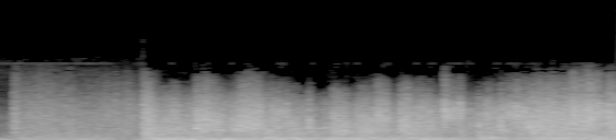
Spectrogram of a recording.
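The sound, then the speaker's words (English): Heavy naval gunfire on the warship Amethyst under attack as one of its gun turrets is hit: a low rumble breaks into a sudden, loud, sustained roar of blasts. “The Amethyst comes under a fresh onslaught. As the Amethyst returns fire, one of the gun turrets is hit.”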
